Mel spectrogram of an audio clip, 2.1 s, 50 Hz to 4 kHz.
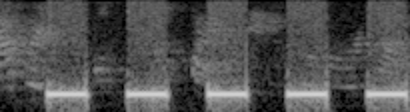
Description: Congestion tone (425 Hz).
